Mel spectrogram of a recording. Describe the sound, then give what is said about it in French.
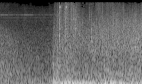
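Over a steady background rumble, a sudden, loud crashing boom erupts and keeps roaring as a trebuchet is fired, like its projectile slamming home. “On est prêt à tirer avec le trébuchet.”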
